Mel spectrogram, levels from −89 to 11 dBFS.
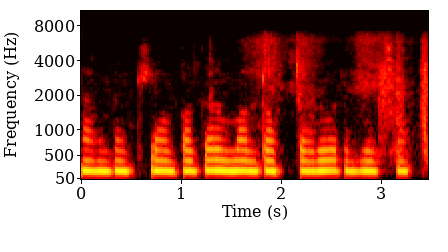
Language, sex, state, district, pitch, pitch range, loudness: Maithili, female, Bihar, Saharsa, 195 Hz, 195-200 Hz, -22 LUFS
